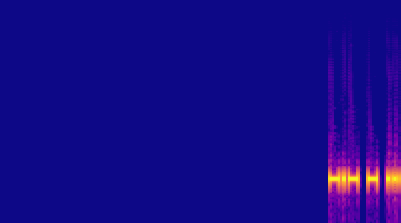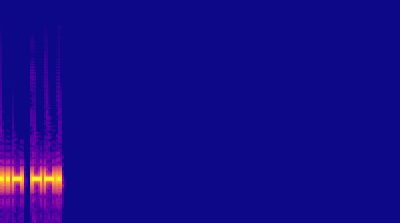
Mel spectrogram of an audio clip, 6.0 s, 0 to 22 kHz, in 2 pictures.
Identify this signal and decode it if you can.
Morse code, heard as a keyed tone, about 46 wpm, 700 Hz. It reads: KT4G
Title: USA Call Signs - 4 Characters - Repeated 3x - 50wpm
